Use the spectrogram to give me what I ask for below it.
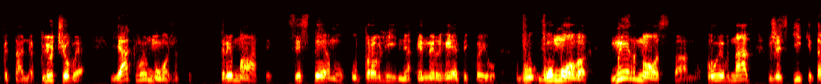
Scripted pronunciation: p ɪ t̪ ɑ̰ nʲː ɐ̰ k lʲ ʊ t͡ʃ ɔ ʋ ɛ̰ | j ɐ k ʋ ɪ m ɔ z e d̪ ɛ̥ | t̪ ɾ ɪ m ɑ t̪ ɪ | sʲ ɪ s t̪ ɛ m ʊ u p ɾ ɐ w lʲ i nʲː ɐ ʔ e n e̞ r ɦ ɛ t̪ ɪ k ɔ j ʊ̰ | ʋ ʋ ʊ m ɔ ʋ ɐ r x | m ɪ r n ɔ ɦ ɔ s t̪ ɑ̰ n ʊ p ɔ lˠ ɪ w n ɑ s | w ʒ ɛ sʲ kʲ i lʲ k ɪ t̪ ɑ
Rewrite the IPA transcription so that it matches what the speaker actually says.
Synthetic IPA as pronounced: p ɪ t̪ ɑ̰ nʲː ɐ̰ k lʲ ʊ t͡ʃ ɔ ʋ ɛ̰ | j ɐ k ʋ ɪ m ɔ ʒ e t̪ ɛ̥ | t̪ ɾ ɪ m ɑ t̪ ɪ | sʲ ɪ s t̪ ɛ m ʊ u p ɾ ɐ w lʲ i nʲː ɐ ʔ e n e̞ r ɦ ɛ t̪ ɪ k ɔ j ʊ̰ | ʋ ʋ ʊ m ɔ ʋ ɐ x | m ɪ r n ɔ ɦ ɔ s t̪ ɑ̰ n ʊ k ɔ lˠ ɪ w n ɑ s | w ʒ ɛ sʲ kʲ i lʲ k ɪ t̪ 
